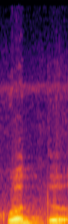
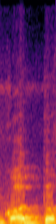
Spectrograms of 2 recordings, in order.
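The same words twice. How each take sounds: First: গদ্য with closed "o"; গদ্য with both vowels rounded; rounded first vowel. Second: গদ্য with open "aw"; open first vowel. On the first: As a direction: say গদ্য as "god-do". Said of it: "হবে". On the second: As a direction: say গদ্য as "gawd-do". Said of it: "হবে না". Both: Shown as a demonstration.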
